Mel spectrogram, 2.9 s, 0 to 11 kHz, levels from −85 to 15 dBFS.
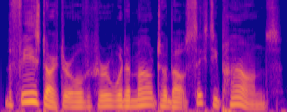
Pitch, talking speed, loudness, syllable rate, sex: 135 Hz, 210 wpm, -19 LUFS, 5.4 syllables/s, male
